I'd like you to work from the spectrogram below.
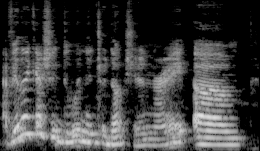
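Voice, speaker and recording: A woman's voice: medium pitch, huge pitch swings, brisk, gravelly, recorded from a distance, poor audio. A middle-aged woman hosting her solo podcast in an upbeat, chatty way, with plenty of ums and uhs. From Dominican Republic. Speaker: podcast host. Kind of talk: casual solo podcast monologue.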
